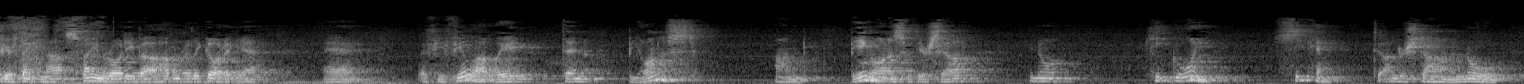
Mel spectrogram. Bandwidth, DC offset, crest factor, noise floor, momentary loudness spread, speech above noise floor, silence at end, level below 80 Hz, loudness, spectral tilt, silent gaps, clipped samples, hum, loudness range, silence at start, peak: 10.5 kHz; under 0.1%; 20 dB; -44 dBFS; 19 LU; 25 dB; 0 s; -44 dBFS; -19 LUFS; -6.5 dB/octave; none; under 0.1%; none; 6 LU; 0 s; 0 dBFS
